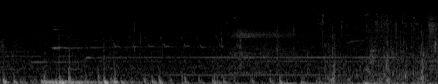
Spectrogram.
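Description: Horse hooves clip-clop in Red Dead Redemption 2, a run of fairly close hoofbeats at an uneven walking rhythm over ambient outdoor game sound, with a brief low snort or whinny early on.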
